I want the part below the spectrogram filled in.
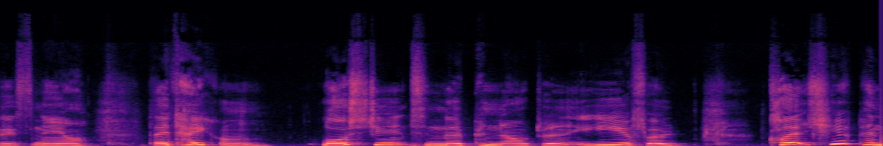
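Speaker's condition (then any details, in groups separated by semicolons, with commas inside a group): Ataxic cerebral palsy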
